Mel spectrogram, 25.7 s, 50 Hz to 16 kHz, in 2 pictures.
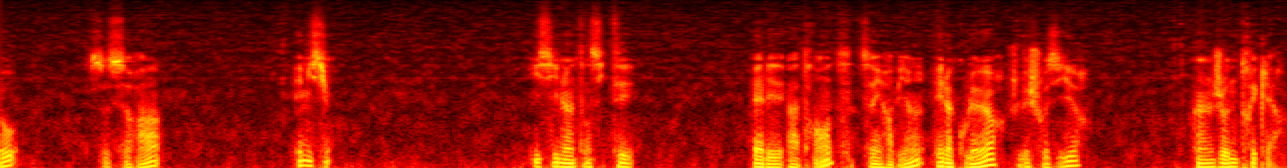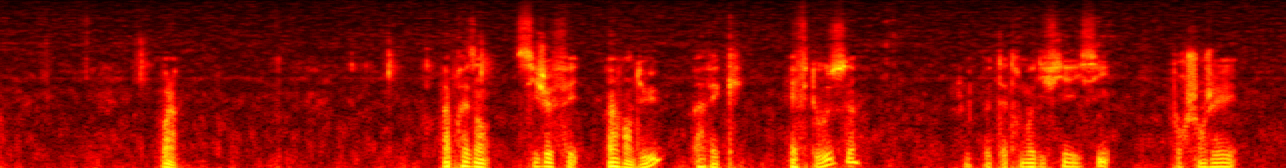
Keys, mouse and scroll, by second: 10.2 click, 14.3 middle click, 16.7 shift+middle click, 17.7 middle click, 18.7 scroll up 2, 21.8 click, 23.9 click.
